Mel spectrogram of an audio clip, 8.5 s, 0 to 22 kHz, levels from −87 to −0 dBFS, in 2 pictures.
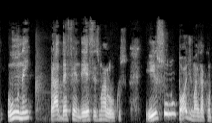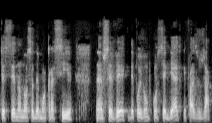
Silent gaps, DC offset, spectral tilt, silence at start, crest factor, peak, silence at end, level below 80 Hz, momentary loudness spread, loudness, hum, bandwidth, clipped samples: none; under 0.1%; -5 dB/octave; 0.15 s; 14 dB; 0 dBFS; 0.05 s; -62 dBFS; 9 LU; -15 LUFS; none; 11.5 kHz; under 0.1%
